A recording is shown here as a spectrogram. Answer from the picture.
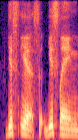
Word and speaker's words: Ghislaine: recently convicted sex trafficker, because it would be pronounced Ghislaine if it was actually French. But so we'll go Ghislaine. all right. Ghislaine dealing with her own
